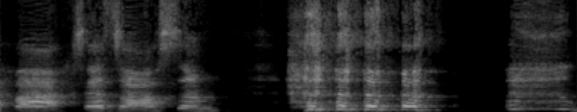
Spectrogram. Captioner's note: chuckles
